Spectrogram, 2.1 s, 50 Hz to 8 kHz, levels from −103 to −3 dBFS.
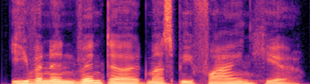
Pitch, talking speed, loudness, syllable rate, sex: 135 Hz, 230 wpm, -16 LUFS, 5.9 syllables/s, male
